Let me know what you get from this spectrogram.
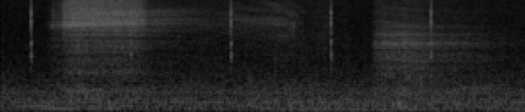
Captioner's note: Annie inhales and exhales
